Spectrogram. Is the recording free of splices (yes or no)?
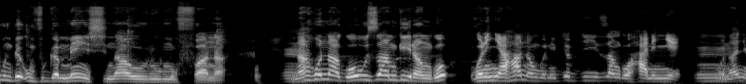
no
